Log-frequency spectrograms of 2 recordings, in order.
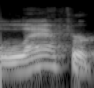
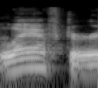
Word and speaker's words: Laffer: Now, what's interesting is there's this economic principle, what's been called the Laffer curve, and I have to spell it so it's not laughter. It's Laffer.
